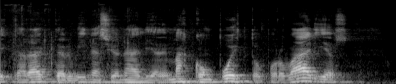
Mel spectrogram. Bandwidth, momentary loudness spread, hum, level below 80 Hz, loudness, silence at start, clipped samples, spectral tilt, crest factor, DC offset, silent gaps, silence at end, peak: 18 kHz; 9 LU; none; -46 dBFS; -21 LUFS; 0 s; under 0.1%; -6 dB/octave; 18 dB; under 0.1%; none; 0.35 s; -2 dBFS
